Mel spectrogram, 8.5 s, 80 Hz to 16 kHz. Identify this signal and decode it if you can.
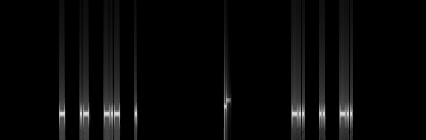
Morse code, heard as a keyed tone, about 36 wpm, spaced as for 20 wpm, 700 Hz. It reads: TAKE DID
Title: 3x Character Spacing - Top 200 Words - 35wpm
